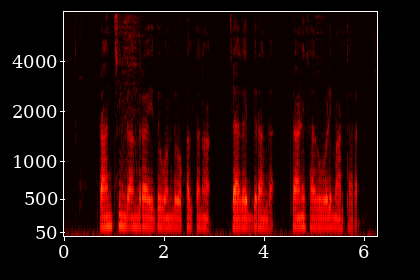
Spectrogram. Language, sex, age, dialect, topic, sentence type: Kannada, male, 25-30, Northeastern, agriculture, statement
